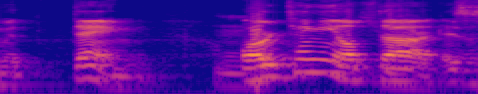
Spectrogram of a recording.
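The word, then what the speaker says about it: 땡: playing with language now the pronunciation of Deng is similar to Thang I was just I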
